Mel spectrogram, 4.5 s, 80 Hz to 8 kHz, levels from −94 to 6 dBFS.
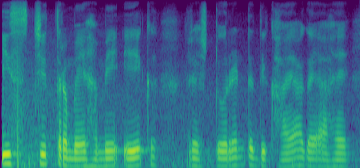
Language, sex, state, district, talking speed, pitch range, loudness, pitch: Hindi, male, Uttar Pradesh, Lucknow, 120 wpm, 125-140 Hz, -18 LUFS, 130 Hz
